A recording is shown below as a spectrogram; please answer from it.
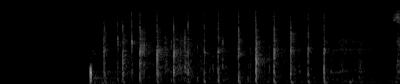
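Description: Dead silence for about a second, then roughly two seconds of light, irregular taps or claps, a few every second, fading out before the end.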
